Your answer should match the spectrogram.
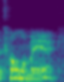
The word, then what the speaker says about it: Ptolemaic: How do you pronounce that term, though? Ptolemaic? The Ptolemaic, yeah.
